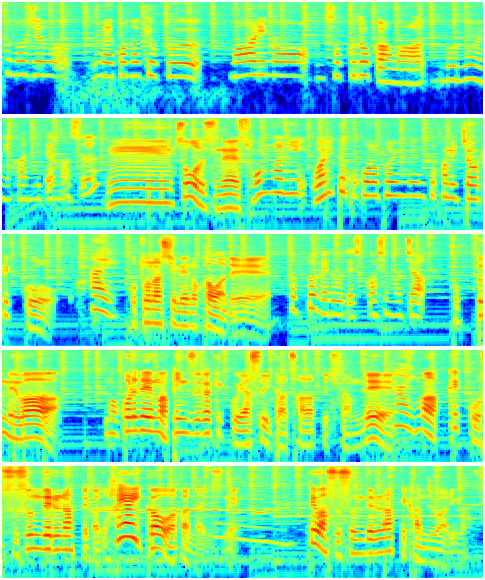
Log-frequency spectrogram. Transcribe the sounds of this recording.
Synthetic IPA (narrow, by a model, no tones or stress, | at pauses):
ko̞no̞ʑɨme̞ko̞no̞kʲo̞kɯ̟maβaɾʲino̞so̞kɯ̟d̪o̞kãɰ̃βad̪õ̞nːajo̞ːɲ̟ikãɲ̟d͡ʑit̪e̞ma̰sɨɯ̃so̞ːd̪e̞sɨne̞sõ̞nːaɲ̟iβaɾʲit̪o̞ko̞ko̞no̞t̪o̞imẽ̞nt̪o̞kamʲit͡ɕaβake̞kːo̞̰ːhaiot̪o̞naɕime̞no̞kaβa̰d̪e̞̰t̪o̞pːɯ̟me̞d̪o̞ːd̪esɨ̥kaɕimot͡ɕa | t̪o̞pːɯ̟me̞βa̰maːko̞ɾe̞d̪e̞maːpʲĩnd͡zɨɡake̞kːo̞ːjasɨit̪aːt͡sɨ̥haɾat̪ːe̞kʲi̥t̪a̰nod̪e̞imake̞kːo̞ːsɨsɨ̃nd̪e̞ɾɯ̟nat̪ːe̞kã̰ɲ̟d͡ʑhajaikaβaβ̞akanːa̰ḭd̪e̞sɨne̞̰t̪e̞β̞asɨsɨ̃nd̪e̞ɾɯ̟nat̪ːe̞kʰãɲ̟d͡ʑiβa̰ːɾʲḭma̰sɨ̥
